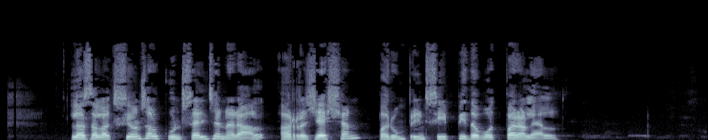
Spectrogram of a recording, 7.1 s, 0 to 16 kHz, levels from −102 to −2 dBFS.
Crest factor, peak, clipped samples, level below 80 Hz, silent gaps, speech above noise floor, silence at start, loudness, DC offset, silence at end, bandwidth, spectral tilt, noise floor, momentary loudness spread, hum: 20 dB; -8 dBFS; under 0.1%; -84 dBFS; none; 55 dB; 0.7 s; -28 LUFS; under 0.1%; 1.5 s; 11.5 kHz; -4 dB/octave; -82 dBFS; 7 LU; none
